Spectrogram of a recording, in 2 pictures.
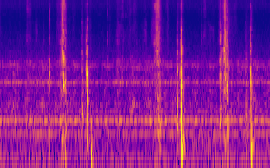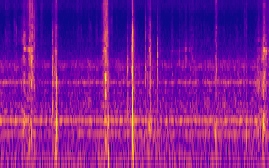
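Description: Yu-Gi-Oh! trading cards being flipped one by one through a hand-held stack, each card sliding off the front with a faint papery flick, roughly once a second.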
